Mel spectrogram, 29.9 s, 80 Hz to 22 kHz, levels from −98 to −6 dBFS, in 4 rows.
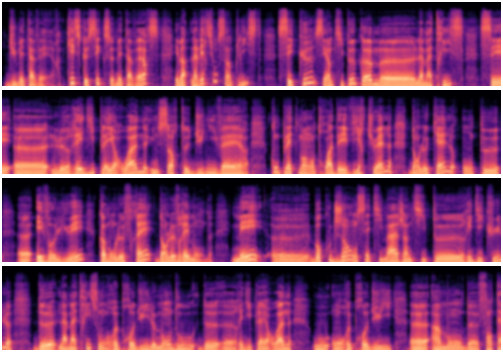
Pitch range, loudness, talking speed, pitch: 110-160 Hz, -20 LUFS, 165 wpm, 130 Hz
